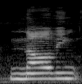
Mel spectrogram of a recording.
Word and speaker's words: gnawing: जी नहीं पढ़ेंगे है ना, gnawing animals, gnawing animals.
